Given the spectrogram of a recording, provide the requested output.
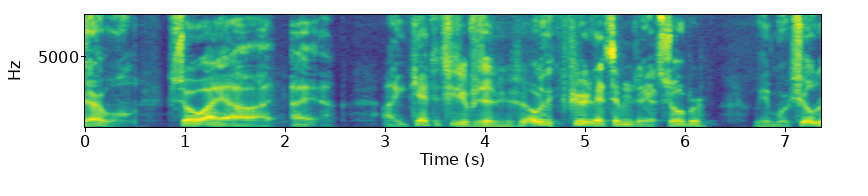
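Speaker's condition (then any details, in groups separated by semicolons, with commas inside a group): Parkinson's disease; onset involuntary pinky movement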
